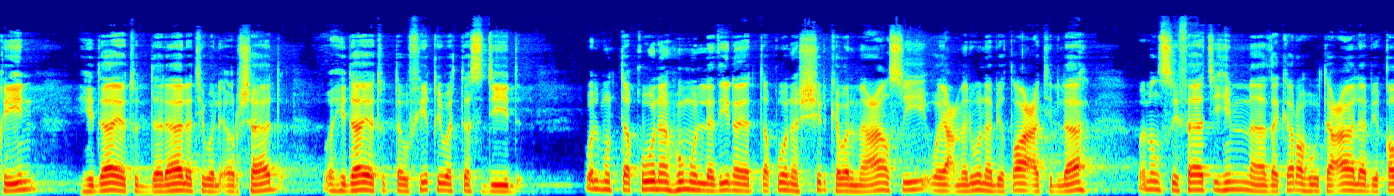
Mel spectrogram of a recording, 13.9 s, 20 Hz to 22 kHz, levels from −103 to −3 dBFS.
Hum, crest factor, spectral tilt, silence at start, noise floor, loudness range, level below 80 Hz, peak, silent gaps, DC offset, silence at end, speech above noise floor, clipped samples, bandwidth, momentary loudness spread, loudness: none; 18 dB; -5.5 dB/octave; 0 s; -51 dBFS; 2 LU; -68 dBFS; 0 dBFS; none; under 0.1%; 0 s; 33 dB; under 0.1%; 13 kHz; 9 LU; -19 LUFS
